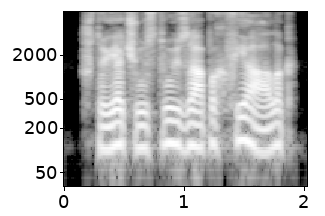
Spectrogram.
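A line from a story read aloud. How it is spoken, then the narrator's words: Whispered in surprise. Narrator (Russian): удивленно прошептал один из рабочих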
